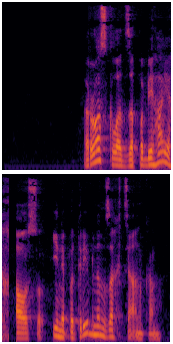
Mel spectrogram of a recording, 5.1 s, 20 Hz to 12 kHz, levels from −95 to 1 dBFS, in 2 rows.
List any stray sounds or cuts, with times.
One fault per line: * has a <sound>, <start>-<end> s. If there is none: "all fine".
* has a dropout, 2.6-2.8 s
